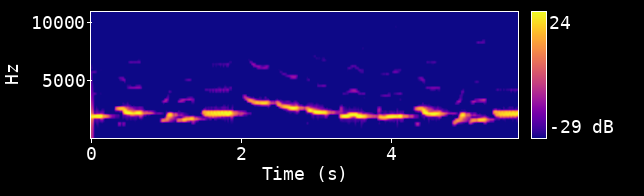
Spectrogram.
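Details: Sabiá-parda thrush from Bahia, Brazil, delivering continuous whistled song: pure sliding notes that dip, rise to a high peak mid-phrase and descend, repeated in a flowing even series without pauses or background noise.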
